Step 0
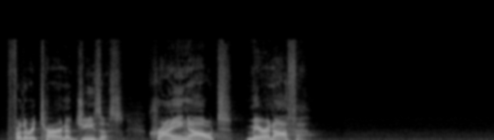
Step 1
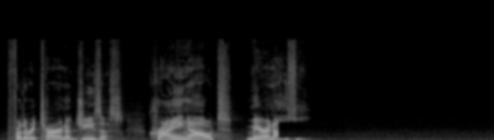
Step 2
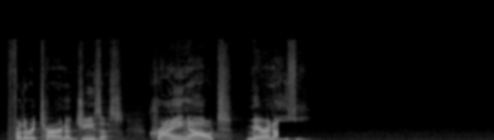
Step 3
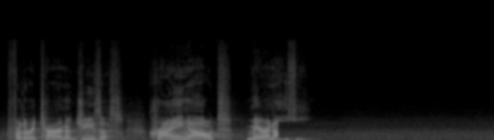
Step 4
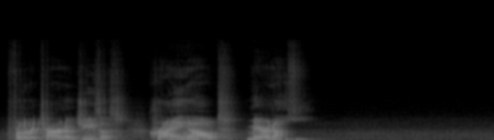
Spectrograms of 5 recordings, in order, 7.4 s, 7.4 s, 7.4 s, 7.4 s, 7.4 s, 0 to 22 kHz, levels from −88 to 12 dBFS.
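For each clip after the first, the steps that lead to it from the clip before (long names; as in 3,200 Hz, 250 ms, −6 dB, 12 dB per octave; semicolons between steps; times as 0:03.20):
healed spectral selection 0:04.18–0:05.10, 350–3,000 Hz after
low-shelf EQ 210 Hz −6.5 dB; level −3.5 dB
compressor on every frequency bin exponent 0.6; level −8.5 dB
repeating echo 72 ms, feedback 38%, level −5 dB; level −1.5 dB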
